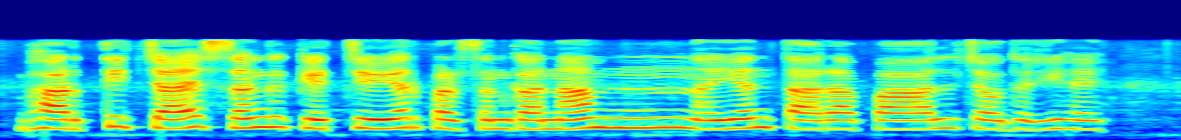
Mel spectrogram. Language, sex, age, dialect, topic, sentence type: Hindi, female, 18-24, Awadhi Bundeli, agriculture, statement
